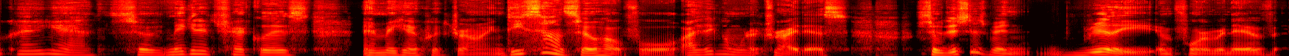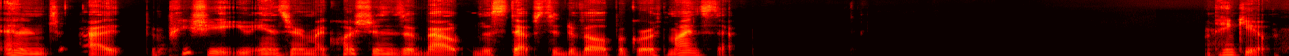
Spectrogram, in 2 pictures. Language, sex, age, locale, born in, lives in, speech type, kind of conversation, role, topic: English, female, 40-44, en-US, United States, United States, read, expert-assistant, asker, What are steps to develop a growth mindset?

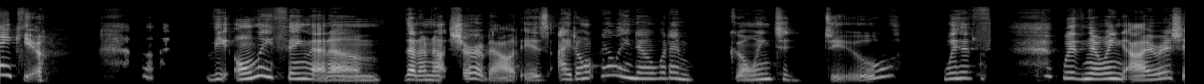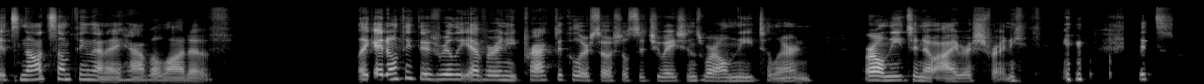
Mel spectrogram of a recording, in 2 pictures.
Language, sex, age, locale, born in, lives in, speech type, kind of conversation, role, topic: English, female, 40-44, en-US, United States, United States, conversation, advice, user, How can I enjoy and stay motivated with my new hobby?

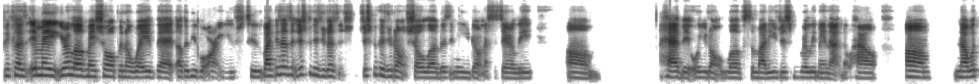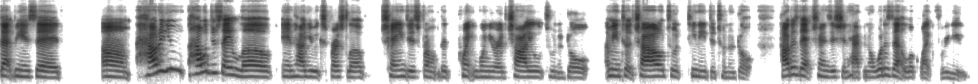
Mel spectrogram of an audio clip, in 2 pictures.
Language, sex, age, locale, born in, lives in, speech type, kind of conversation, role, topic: English, female, 25-29, en-US, United States, United States, conversation, podcast, host, How do families build and express love in everyday life?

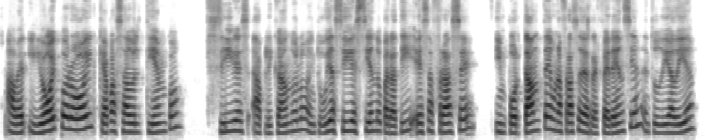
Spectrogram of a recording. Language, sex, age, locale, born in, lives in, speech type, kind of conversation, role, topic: Spanish, female, 40-44, es-CU, Cuba, United States, conversation, podcast, host, ¿Cuál fue una lección de vida que cambió tu forma de ver las cosas?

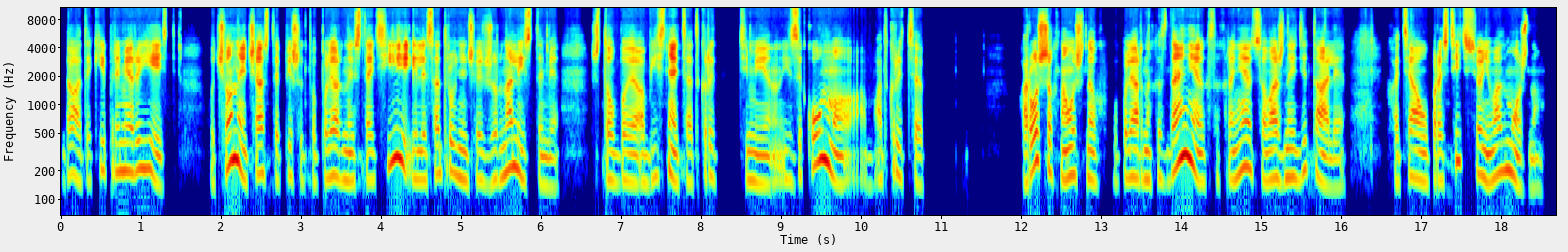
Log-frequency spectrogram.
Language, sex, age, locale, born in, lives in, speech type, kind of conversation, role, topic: Russian, female, 45-49, ru-RU, Russia, United States, read, expert-assistant, expert, Можно ли доверять популярным медиа-источникам, когда они сообщают о новых открытиях в морской биологии?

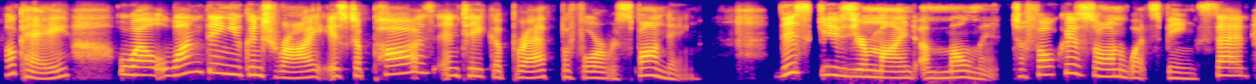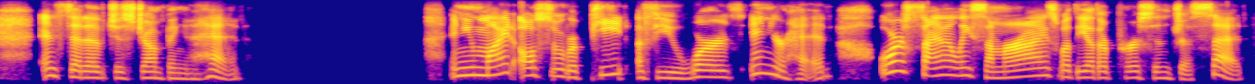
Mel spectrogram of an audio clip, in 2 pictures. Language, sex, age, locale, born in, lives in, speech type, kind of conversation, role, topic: English, female, 25-29, en-US, United States, United States, read, expert-assistant, expert, Why is it important to be a good listener?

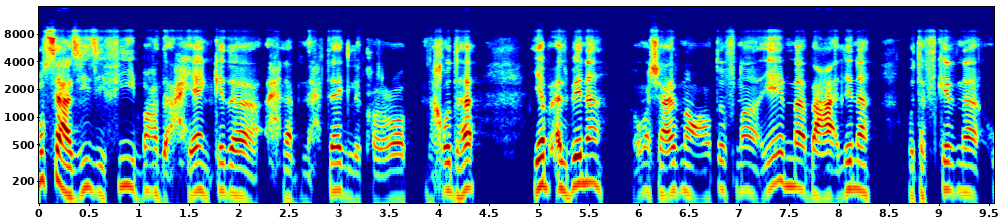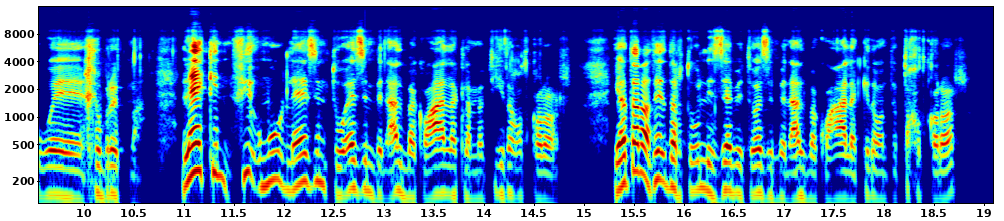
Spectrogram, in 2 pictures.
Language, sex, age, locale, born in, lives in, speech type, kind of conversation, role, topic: Arabic, male, 50-54, ar-EG, Egypt, Portugal, conversation, podcast, host, إزاي بتوازن بين قلبك وعقلك وإنت بتاخد قرار؟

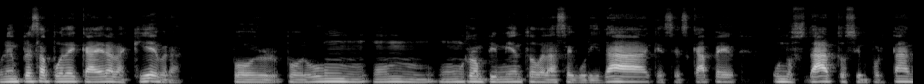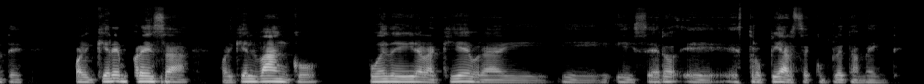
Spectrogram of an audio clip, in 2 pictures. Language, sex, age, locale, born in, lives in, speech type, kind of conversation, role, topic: Spanish, male, 55-59, es-DO, Dominican Republic, United States, conversation, unstructured, none, ¿Cómo te sientes cuando alguien invade tu privacidad?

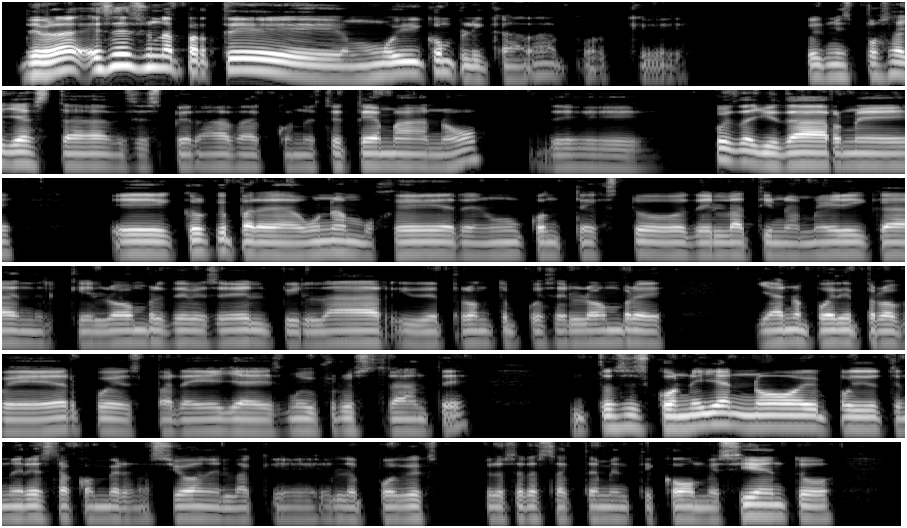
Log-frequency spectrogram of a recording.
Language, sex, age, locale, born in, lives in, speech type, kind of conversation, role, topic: Spanish, male, 30-34, es-MX, Mexico, Mexico, conversation, advice, user, ¿Cómo puedo manejar la incertidumbre después de un cambio significativo?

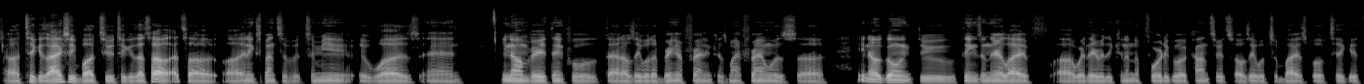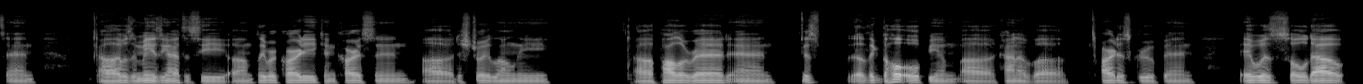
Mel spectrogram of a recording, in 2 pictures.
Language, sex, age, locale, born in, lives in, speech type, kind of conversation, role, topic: English, male, 25-29, en-US, United States, United States, conversation, unstructured, none, What is the best live performance you’ve seen, either recently or of all time?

